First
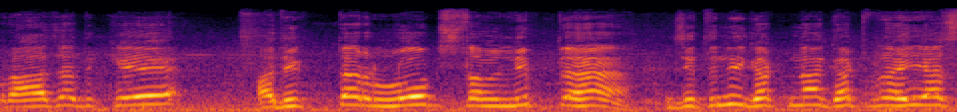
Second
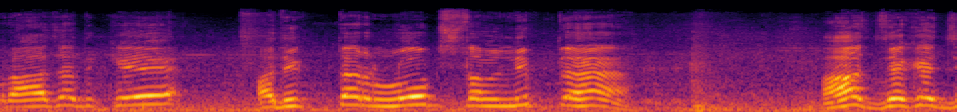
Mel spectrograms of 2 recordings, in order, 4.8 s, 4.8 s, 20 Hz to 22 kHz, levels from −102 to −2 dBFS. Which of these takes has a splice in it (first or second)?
first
